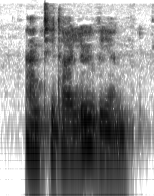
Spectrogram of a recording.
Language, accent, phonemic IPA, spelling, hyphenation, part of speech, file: English, Southern England, /ˌæn.tɪ.dɪˈluː.vɪ.ən/, antediluvian, an‧te‧di‧luv‧i‧an, adjective / noun, LL-Q1860 (eng)-antediluvian.wav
